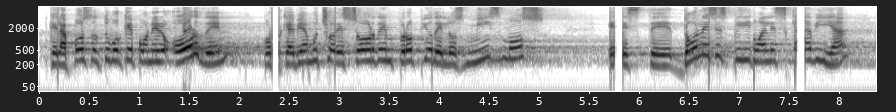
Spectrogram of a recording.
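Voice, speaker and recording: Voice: medium pitch, darkish tone, long reverb tail. A preacher with a Mexican accent delivering an emphatic sermon, often calling the listeners brother and asking them rhetorical questions.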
